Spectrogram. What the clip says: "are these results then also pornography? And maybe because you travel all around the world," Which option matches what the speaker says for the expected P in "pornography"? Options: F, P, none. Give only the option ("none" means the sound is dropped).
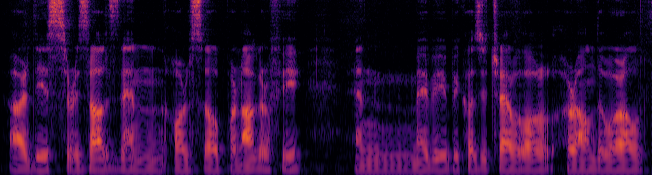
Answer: P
